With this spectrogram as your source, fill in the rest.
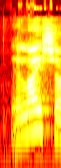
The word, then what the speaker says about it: Elisha: just happened here um who is elishah Elisha Elisha is called is pronounced um Elisha um was the servant or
